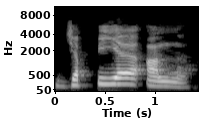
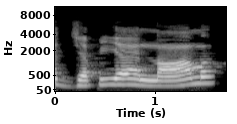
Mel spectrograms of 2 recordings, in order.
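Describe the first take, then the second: First: ਜਪੀਐ ਅੰਨ slowly with doubled p; tight. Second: ਜਪੀਐ ਨਾਮ slowly, light single p; soft. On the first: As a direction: press the p of ਜਪੀਐ before ਅੰਨ. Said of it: "ਇੱਕ ਜਪੀਐ ਕੱਸ ਕੇ". (ਜਪੀਐ ਅੰਨ ਕੱਸ ਕੇ) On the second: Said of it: "ਪਹਿਲਾ ਜਪੀਐ ਪੋਲਾ". (ਜਪੀਐ ਨਾਮ ਪੋਲਾ, ਹੌਲੀ) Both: Shown as a demonstration.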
